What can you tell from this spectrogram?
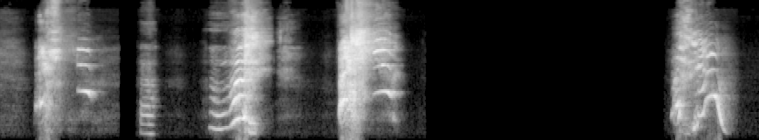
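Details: Sneeze sounds for auditory discrimination training for hearing-impaired and cochlear implant patients: several sharp, forceful sneezes, each with a quick breath in and a loud burst of air.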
